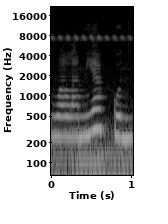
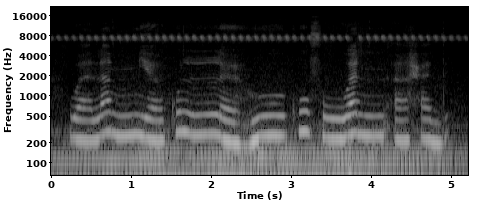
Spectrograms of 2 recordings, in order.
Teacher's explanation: Jadi langsung dimasukkan ke huruf berikutnya, bukan walam yakun, tapi walam yakul lahu kufuwan ahad. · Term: idgham bila gunnah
